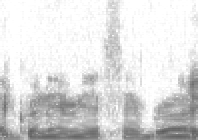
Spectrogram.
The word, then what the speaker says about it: Equanimeous St. Brown: They're saying it might be Equanimeous St. Brown. Is that how you say his name? – Equanimeous St. Brown.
